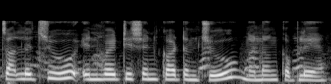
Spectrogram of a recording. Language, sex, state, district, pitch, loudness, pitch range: Wancho, female, Arunachal Pradesh, Longding, 230 Hz, -12 LUFS, 210-245 Hz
